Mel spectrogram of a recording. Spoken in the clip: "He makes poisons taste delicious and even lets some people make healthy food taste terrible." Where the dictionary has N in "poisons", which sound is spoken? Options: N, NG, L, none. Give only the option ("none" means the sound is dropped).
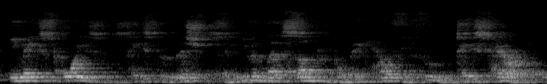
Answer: N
